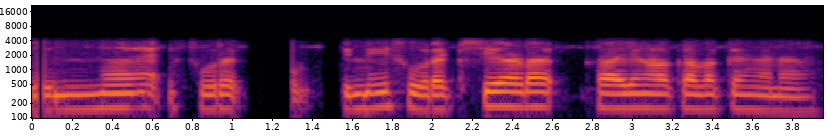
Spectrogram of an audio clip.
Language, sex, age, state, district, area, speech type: Malayalam, male, 18-30, Kerala, Kollam, rural, conversation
